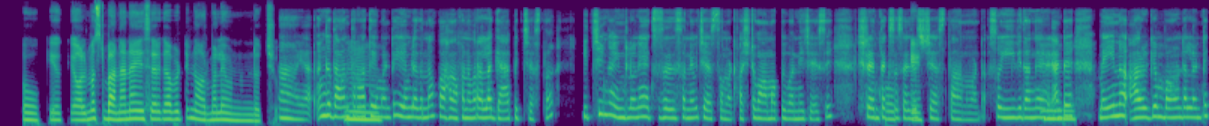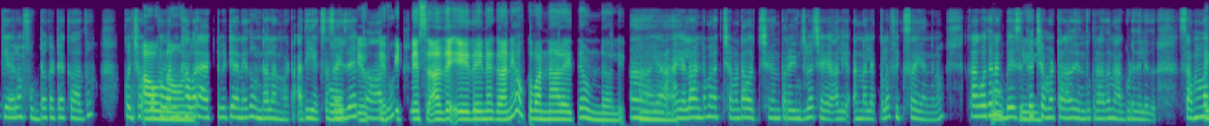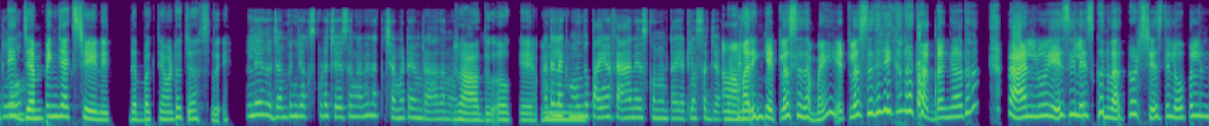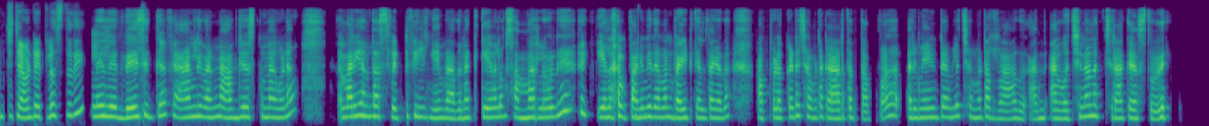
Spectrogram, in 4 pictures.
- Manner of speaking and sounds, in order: in English: "ఆల్మోస్ట్ బనానా"; in English: "హాఫ్ అన్ అవర్"; in English: "గ్యాప్"; in English: "ఎక్సర్‌సైజెస్"; in English: "స్ట్రెన్త్ ఎక్సర్‌సైజెస్"; in English: "సో"; in English: "మెయిన్"; in English: "ఫుడ్"; in English: "ఒక వన్ హవర్ యాక్టివిటీ"; in English: "ఫిట్‌నెస్"; other background noise; in English: "వన్ అవర్"; in English: "రేంజ్‌లో"; in English: "బేసిక్‌గా"; in English: "సమ్మర్‌లో"; in English: "జంపింగ్ జాక్స్"; in English: "జంపింగ్ జాక్స్"; in English: "లైక్"; chuckle; laughing while speaking: "ఎట్లొస్తది మీకు నాకర్థం గాదు"; chuckle; in English: "వర్క్ ఔట్స్"; in English: "బేసిక్‌గా"; in English: "ఆఫ్"; sniff; in English: "స్వెట్"; in English: "సమ్మర్‌లోనే"; chuckle; in English: "రిమైనింగ్ టైమ్‌లో"
- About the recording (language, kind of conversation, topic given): Telugu, podcast, ఆరోగ్యవంతమైన ఆహారాన్ని తక్కువ సమయంలో తయారుచేయడానికి మీ చిట్కాలు ఏమిటి?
